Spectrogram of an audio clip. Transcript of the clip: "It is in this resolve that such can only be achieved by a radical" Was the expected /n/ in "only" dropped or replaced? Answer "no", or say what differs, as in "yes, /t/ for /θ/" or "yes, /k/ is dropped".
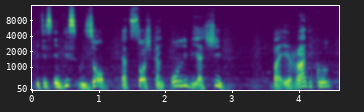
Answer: no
